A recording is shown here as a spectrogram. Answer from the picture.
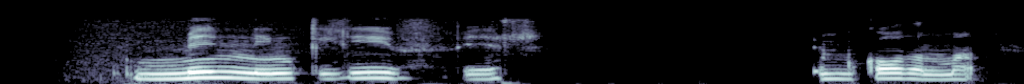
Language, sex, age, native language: Icelandic, male, 8, Icelandic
